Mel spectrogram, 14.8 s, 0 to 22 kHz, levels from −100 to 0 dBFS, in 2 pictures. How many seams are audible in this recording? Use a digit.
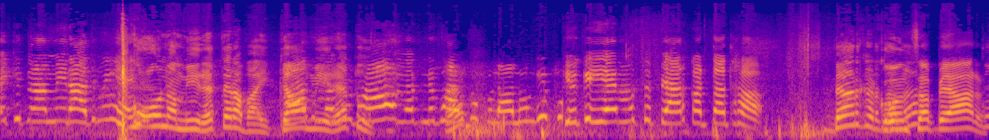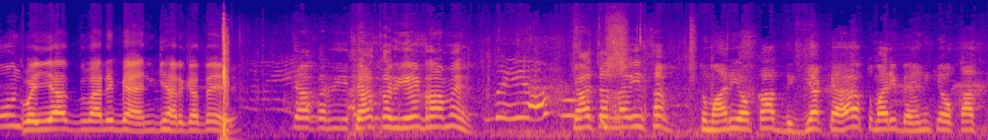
4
